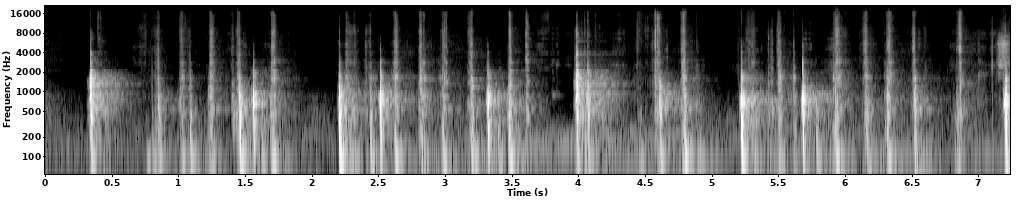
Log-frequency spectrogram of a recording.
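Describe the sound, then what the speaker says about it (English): A knife cuts rolled basil into chiffonade ribbons on a cutting board, making quick rhythmic close chops in three or four fast runs separated by short pauses, with no voices. "A little chiffonade on the basil."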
